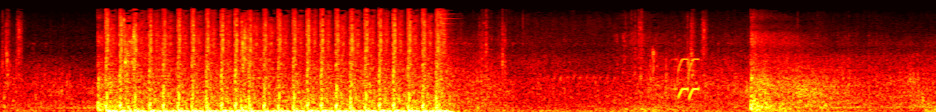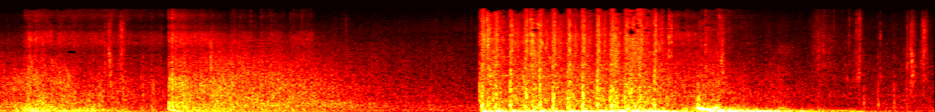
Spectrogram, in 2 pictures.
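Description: Rifle shots fire in rapid bursts, close by.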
